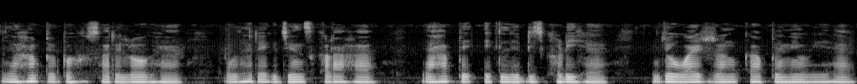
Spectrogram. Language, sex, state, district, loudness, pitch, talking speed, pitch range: Hindi, male, Jharkhand, Palamu, -17 LUFS, 115 Hz, 170 wpm, 110-120 Hz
